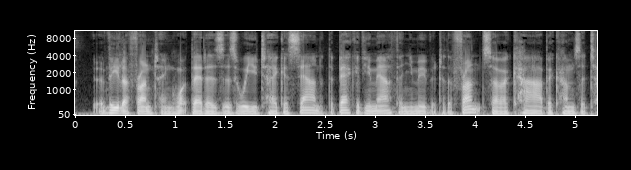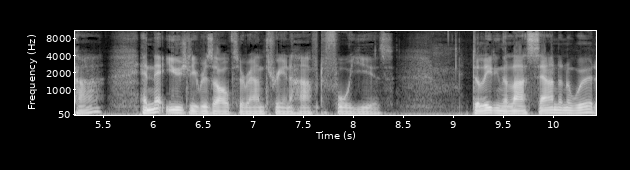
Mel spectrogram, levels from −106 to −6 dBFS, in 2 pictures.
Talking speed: 280 wpm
